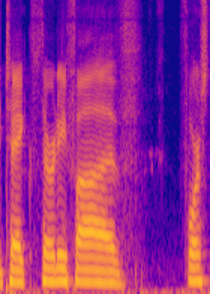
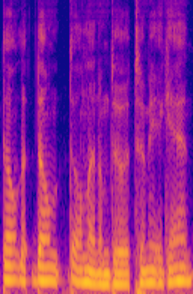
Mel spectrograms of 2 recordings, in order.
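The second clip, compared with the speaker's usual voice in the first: mock whisper, close as if in the ear. Acting out what Bale says into someone's ear on the way up: imitating Bale whispering. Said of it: "Bale like whispers in your ear".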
